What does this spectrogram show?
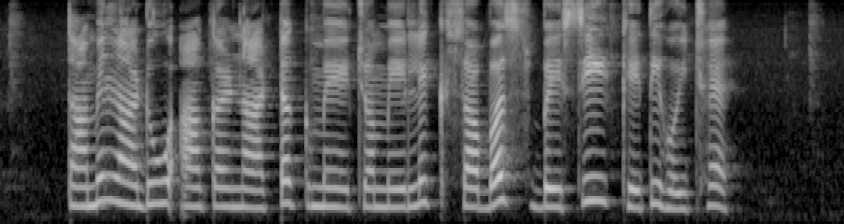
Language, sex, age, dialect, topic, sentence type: Maithili, female, 18-24, Bajjika, agriculture, statement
